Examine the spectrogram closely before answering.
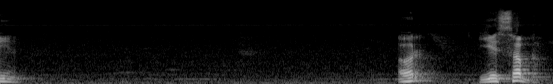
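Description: A middle-aged man speaks calmly and closely into a microphone, pausing between phrases.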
